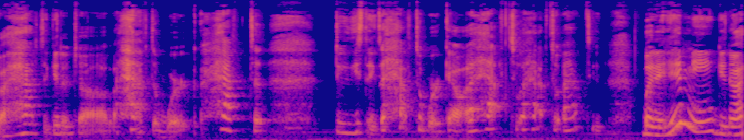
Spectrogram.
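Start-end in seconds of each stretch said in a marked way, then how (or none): 0.0-6.0 breathless high whisper, piling up the musts; pressured whisper. Retold or imitated. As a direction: whisper it like a trapped inner voice. Inner voice, anxious, listing obligations.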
